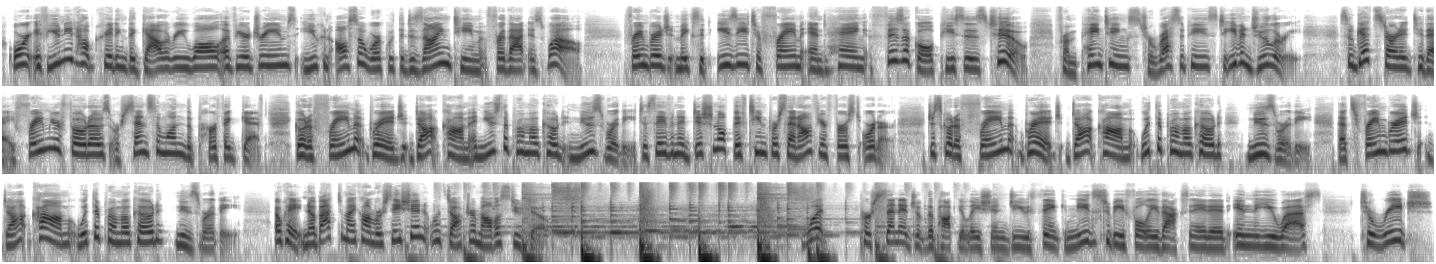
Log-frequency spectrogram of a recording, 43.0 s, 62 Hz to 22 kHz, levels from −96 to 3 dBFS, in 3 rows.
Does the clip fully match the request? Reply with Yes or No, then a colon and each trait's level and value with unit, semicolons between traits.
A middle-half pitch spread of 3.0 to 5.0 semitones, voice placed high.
Yes: average, 4.6 semitones; high, 245 Hz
